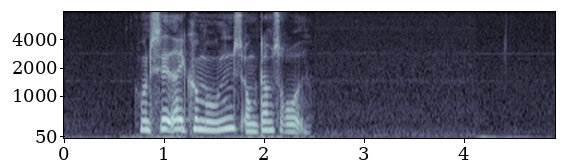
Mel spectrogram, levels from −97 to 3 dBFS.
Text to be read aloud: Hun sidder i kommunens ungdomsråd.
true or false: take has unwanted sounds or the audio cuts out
false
